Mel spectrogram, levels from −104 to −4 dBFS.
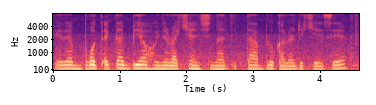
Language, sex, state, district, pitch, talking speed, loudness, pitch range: Nagamese, female, Nagaland, Dimapur, 170 Hz, 170 wpm, -17 LUFS, 160-180 Hz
